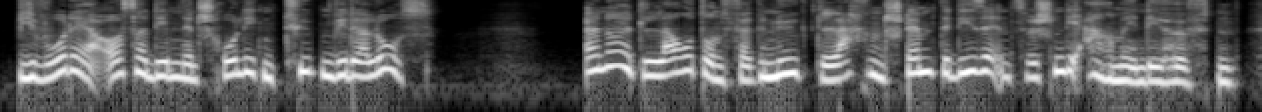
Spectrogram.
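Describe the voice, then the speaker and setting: A woman's voice: mid-range voice, mellow, dry recording. Dry-sounding woman narrating a crime story.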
